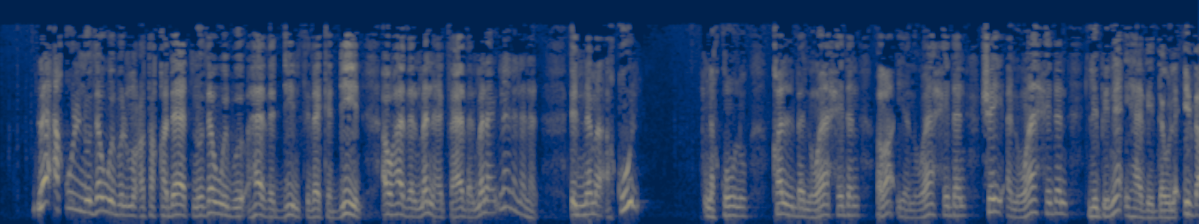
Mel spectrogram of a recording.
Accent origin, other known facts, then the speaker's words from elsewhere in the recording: Egypt; يعني عندنا في مصر، عندنا في مصر، انظر انظر إلى نصارى مصر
